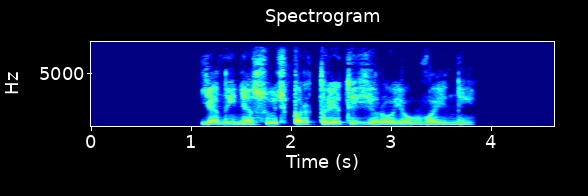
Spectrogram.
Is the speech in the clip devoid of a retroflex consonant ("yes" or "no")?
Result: yes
